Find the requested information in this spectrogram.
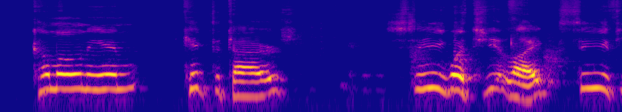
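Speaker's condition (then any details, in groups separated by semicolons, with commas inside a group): Cerebral palsy; uses wheelchair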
